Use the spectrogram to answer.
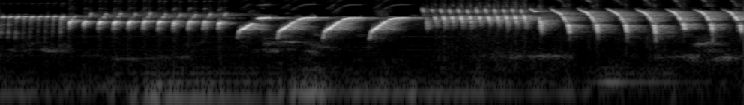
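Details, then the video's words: Yellow Timbrado canary in melodic song: a rapid rolling trill, then repeated swooping downslurs about two per second, moving into a higher bright trill and further falling notes, with faint low thumps. "Timbrado canary singing beautiful melodic songs"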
